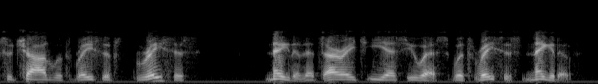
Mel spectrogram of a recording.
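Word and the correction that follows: Rhesus: No. Carolyn's pronouncing it for you.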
